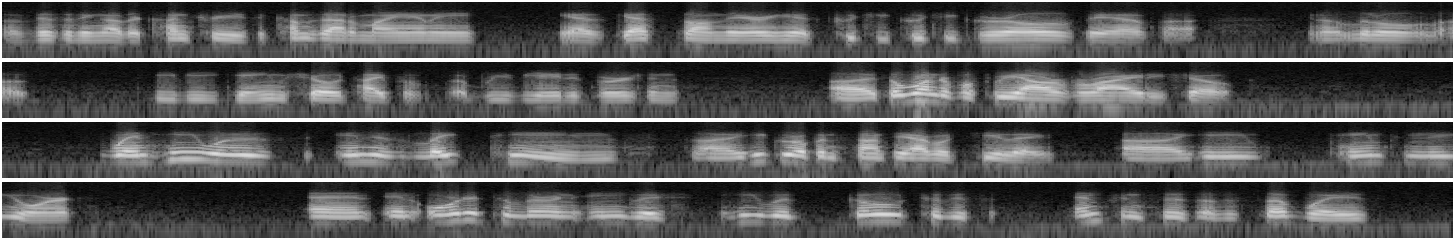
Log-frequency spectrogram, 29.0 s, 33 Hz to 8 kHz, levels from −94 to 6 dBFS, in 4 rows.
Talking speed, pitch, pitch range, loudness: 155 wpm, 110 Hz, 100-145 Hz, -20 LUFS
